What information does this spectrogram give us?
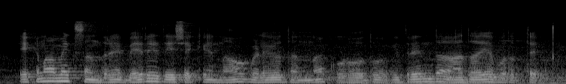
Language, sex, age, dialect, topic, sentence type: Kannada, male, 25-30, Central, banking, statement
